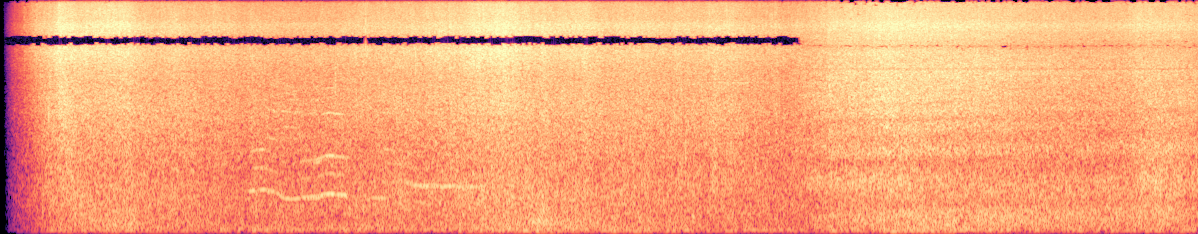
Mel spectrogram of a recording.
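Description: Waves crash and splash against rocks, with the sea rushing steadily.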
